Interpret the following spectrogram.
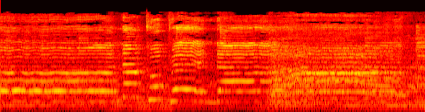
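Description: Worship song in a church service: singing with instrumental accompaniment, the voices holding long notes.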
